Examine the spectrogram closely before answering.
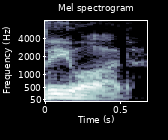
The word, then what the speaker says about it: Zealot: as Zealot or zelot is it zelot is that what he prefers he says zelot it's okay spelled like Zealot but it's spell Z he pronounces it zelot in any event um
